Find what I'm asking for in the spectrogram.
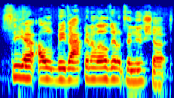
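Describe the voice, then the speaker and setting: A woman's voice: lowish voice, steady tone, brisk, mellow, slight background noise, close to an everyday voice. A woman voicing a laid-back teenage cartoon boy, casual and matter-of-fact, in an improvised character play. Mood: casual, firm.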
